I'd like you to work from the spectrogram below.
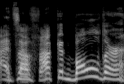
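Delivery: put-on New York Bronx accent. Quoting a film character who slips out of his cultivated voice: bronx accent. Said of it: "he's like a guy from the Bronx".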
